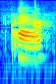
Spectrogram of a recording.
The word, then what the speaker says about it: Karr: K-A-R-R. – Like an automobile? – Yeah. – Yeah. I don't have it. – Sir, it isn't exactly like an automobile. No, it's K-A-R-R.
